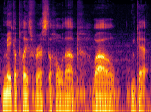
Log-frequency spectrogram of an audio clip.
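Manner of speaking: ordinary delivery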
